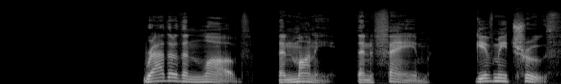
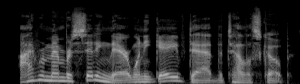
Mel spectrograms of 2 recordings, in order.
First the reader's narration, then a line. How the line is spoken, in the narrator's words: says Corrine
